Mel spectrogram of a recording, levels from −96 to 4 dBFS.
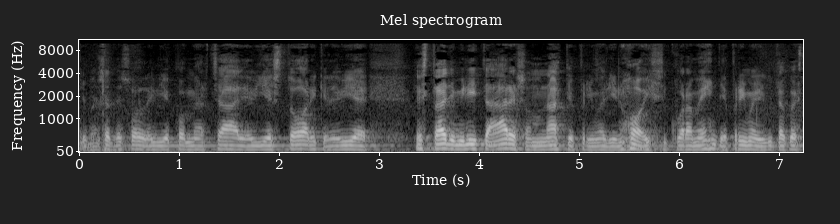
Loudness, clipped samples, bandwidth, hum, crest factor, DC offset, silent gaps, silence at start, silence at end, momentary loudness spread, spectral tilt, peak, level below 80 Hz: -30 LUFS; under 0.1%; 10 kHz; none; 20 dB; under 0.1%; none; 0 s; 0 s; 8 LU; -7 dB/octave; -10 dBFS; -60 dBFS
